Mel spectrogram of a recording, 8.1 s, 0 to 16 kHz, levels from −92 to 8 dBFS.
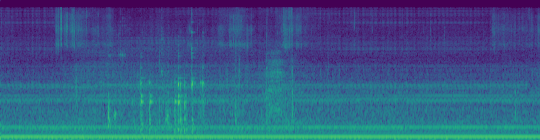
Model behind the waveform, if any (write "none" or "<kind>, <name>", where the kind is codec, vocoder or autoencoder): none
